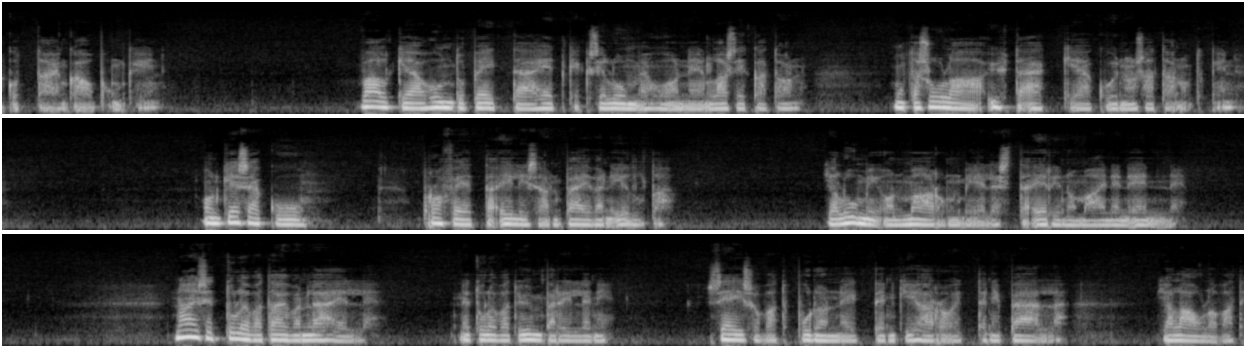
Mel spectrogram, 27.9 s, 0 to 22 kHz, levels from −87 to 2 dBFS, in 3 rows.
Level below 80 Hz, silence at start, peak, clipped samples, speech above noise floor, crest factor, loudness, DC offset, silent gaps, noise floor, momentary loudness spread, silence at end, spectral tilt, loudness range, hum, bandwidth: -52 dBFS; 0.05 s; -4 dBFS; under 0.1%; 39 dB; 18 dB; -20 LUFS; under 0.1%; none; -58 dBFS; 13 LU; 0 s; -7 dB/octave; 4 LU; none; 8.6 kHz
